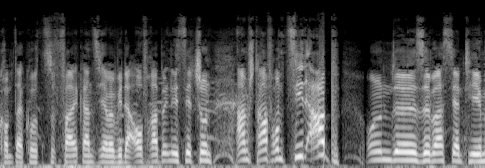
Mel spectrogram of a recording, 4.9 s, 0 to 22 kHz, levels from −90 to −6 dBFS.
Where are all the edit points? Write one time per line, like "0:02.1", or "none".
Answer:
none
